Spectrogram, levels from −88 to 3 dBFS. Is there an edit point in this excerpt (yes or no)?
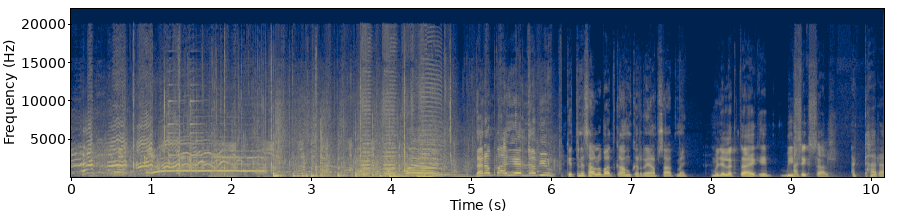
yes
